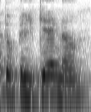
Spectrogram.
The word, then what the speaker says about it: doppelgänger: mismo tiempo fragmentos de un todo la palabra dopel guena Así es como se pronuncia es un vocablo alemán para definir el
